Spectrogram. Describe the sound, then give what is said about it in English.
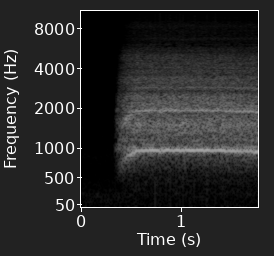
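A piercing, scream-like death whistle starts abruptly and holds steady, loud and shrill with a breathy, rasping hiss layered over a sustained tone, with no voices. “That's how serious the death whistle is.”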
